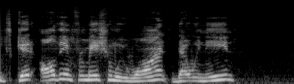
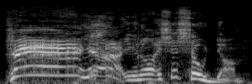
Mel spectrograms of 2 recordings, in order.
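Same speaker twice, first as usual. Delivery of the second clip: outburst; 12 semitones higher, much slower than usual. Real, not acted. Outraged rant about the stabbing.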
